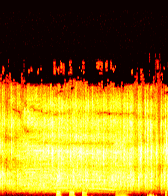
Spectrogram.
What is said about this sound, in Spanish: El público nos aplaude.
